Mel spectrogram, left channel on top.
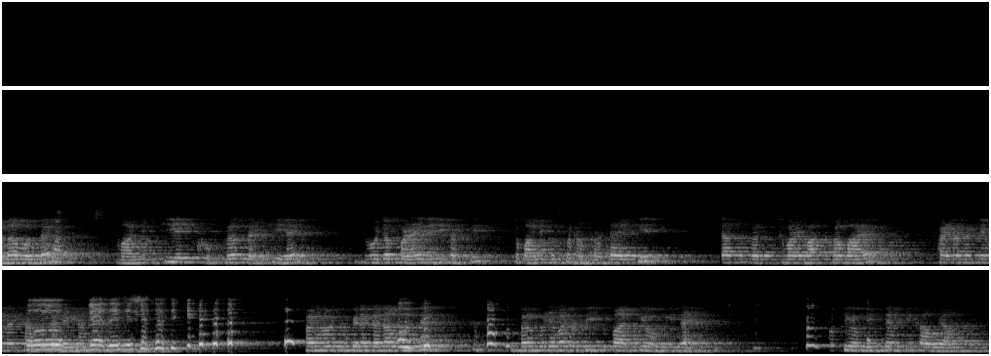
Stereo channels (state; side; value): silent; left; 58 dB below the other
